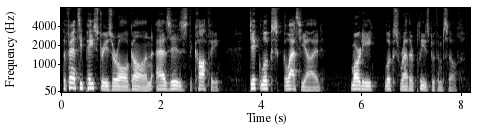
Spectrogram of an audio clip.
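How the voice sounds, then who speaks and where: Measured male comedy narrator. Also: mid-range voice.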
